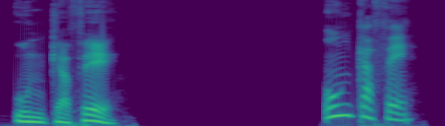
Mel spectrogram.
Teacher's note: we emphasize the e vowel on account of the accent, which indicates the stress, the strong syllable, un café, and not café.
